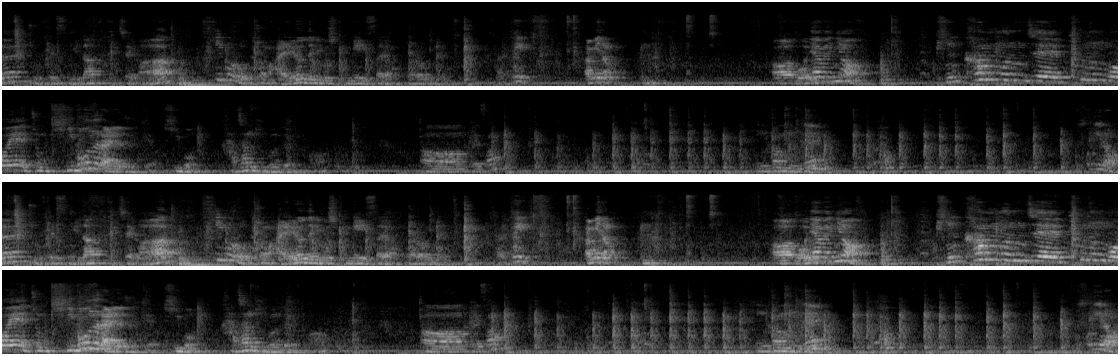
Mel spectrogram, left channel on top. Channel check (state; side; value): quieter; left; 5.2 dB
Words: 좋겠습니다. 제가 팁으로 좀 알려드리고 싶은 게 있어요, 여러분들. 자, 팁 갑니다. 뭐냐면요, 빈칸 문제 푸는 거에 좀 기본을 알려줄게요. 기본, 가장 기본적인 거. 그래서 빈칸 문제 풀이라고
